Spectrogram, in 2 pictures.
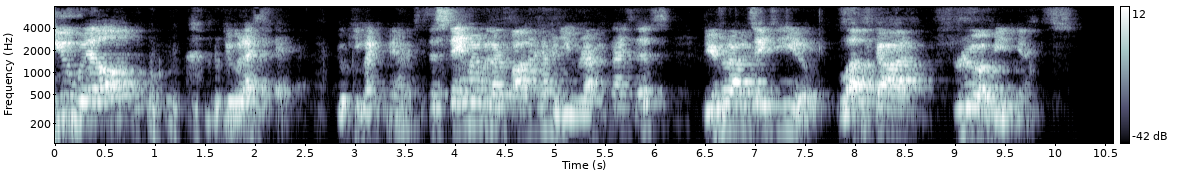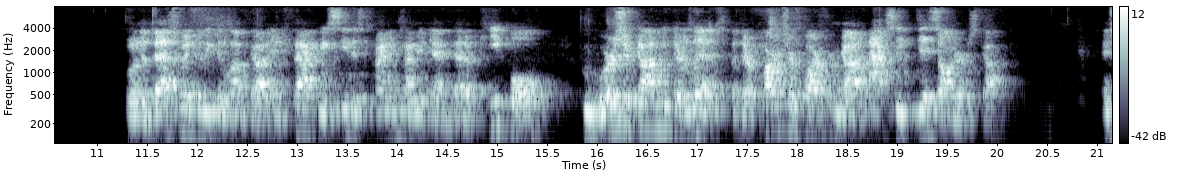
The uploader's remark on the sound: We apologize for the poor audio quality of today's podcast.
